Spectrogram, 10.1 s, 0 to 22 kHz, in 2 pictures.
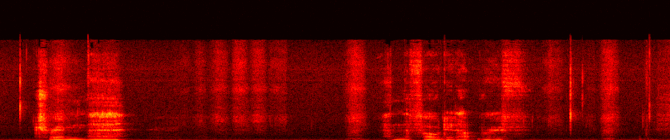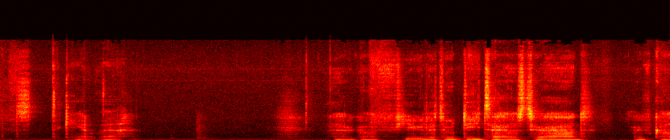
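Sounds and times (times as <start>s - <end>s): pen scratching on paper: 1.6s - 2.8s.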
